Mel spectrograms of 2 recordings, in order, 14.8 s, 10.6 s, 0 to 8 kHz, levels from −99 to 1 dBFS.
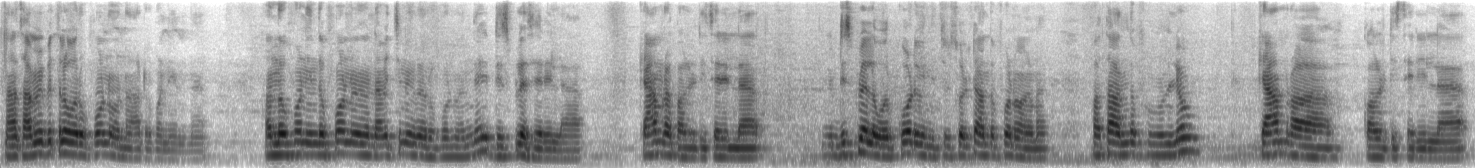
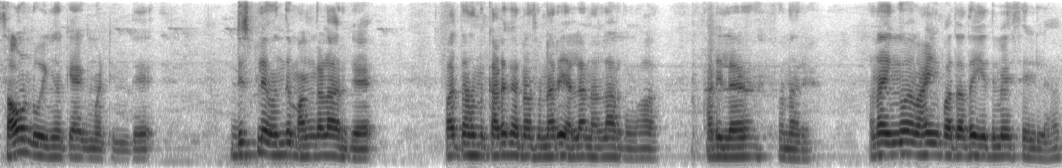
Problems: constant background noise, background conversations at intervals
